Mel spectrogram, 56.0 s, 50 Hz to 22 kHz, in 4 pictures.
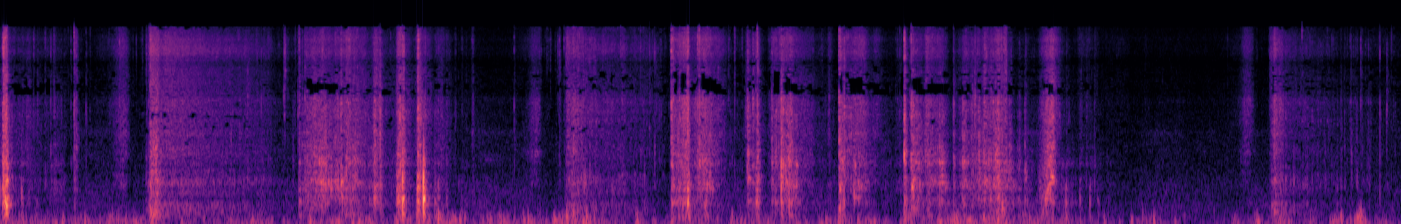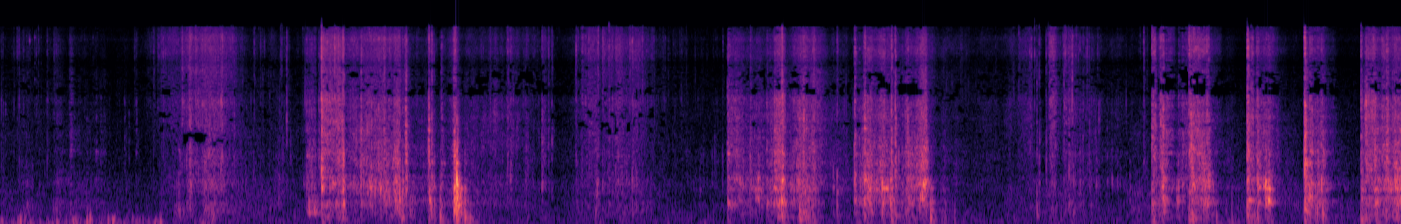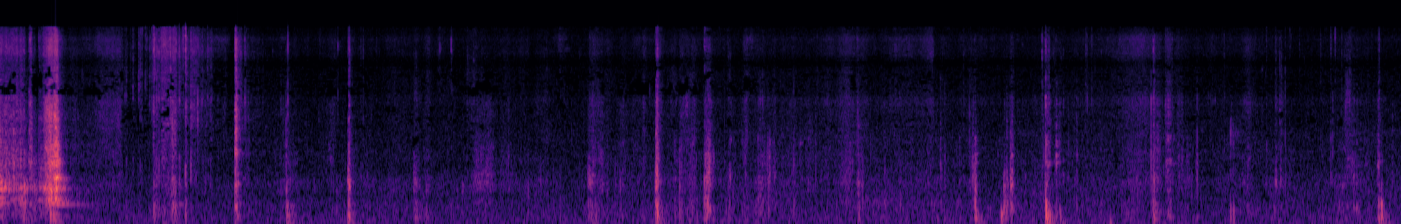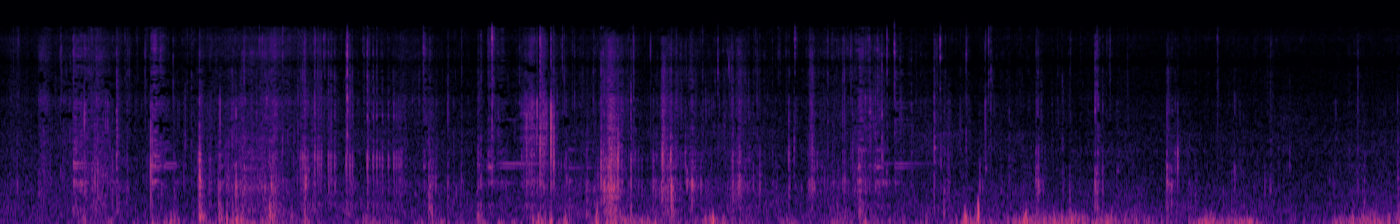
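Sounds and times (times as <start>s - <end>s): shovel scraping mortar in metal basin: 1.2s - 4.4s, 5.6s - 10.8s, 17.1s - 18.8s, 21.2s - 23.5s, 25.5s - 28.8s.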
